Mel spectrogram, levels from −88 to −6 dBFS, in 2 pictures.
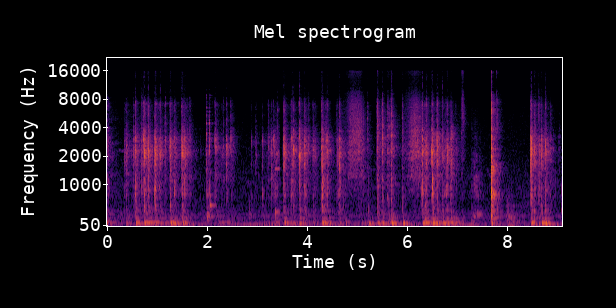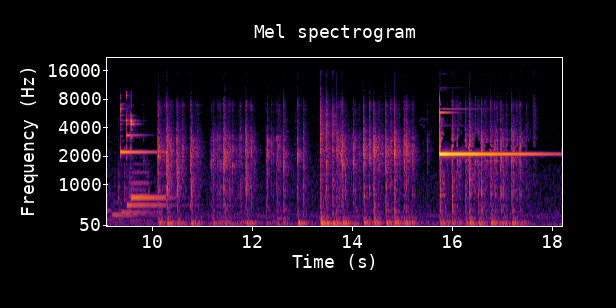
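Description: At 7.30, 10.28, 13.70 and 15.74 s, damaged data in a compressed stream produces brief glitches as the decoder misreads corrupted frames and resyncs on the next header.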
